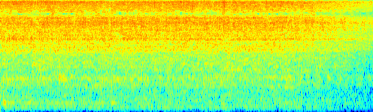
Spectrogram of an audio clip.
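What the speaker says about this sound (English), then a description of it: "I'm gonna just turn it on just barely so you can see how well the water output is" Water runs steadily from a Mr. Faucet bathroom sink faucet opened only slightly, a close, even hiss of flow that eases off a little at the end.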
